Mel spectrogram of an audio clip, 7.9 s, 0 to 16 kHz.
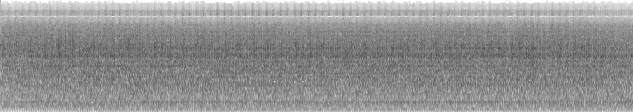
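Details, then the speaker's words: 1986 International dump truck, L10 Cummins diesel, key on, override thumb screw backed out: steady even diesel clatter at idle over eight seconds, engine stays running; owner suspects voltage delivery problem rather than the fuel shutoff solenoid itself. "the thumb screws out now but the truck's still running so what i'm thinking is what i'm thinking is it's a it's a delivery issue or not having enough"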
